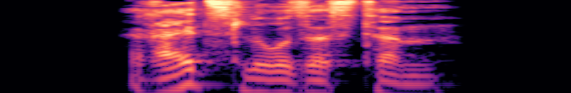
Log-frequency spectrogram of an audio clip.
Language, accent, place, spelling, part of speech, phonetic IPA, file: German, Germany, Berlin, reizlosestem, adjective, [ˈʁaɪ̯t͡sloːzəstəm], De-reizlosestem.ogg
- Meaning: strong dative masculine/neuter singular superlative degree of reizlos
